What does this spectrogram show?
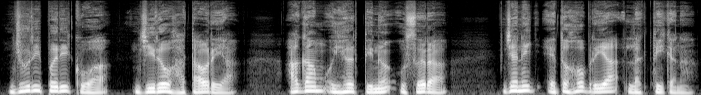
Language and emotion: Santali, neutral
